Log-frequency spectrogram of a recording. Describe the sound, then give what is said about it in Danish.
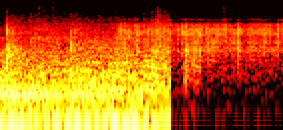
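Dense crackling surface noise with a faint low hum from a phonograph wax cylinder playing cuts off abruptly after about a second, leaving a quieter hiss with scattered small clicks. “Hør, der er lidt mere tilbage på valsen.”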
